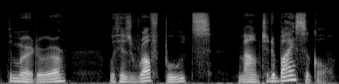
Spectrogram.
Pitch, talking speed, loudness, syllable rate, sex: 135 Hz, 160 wpm, -20 LUFS, 5.4 syllables/s, female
